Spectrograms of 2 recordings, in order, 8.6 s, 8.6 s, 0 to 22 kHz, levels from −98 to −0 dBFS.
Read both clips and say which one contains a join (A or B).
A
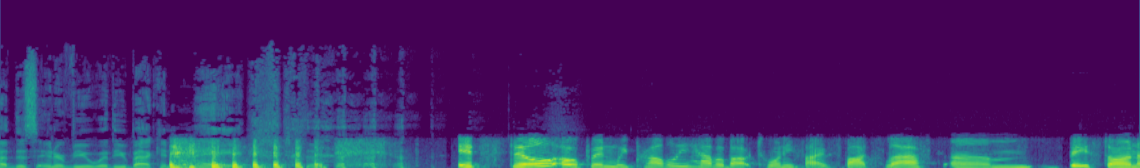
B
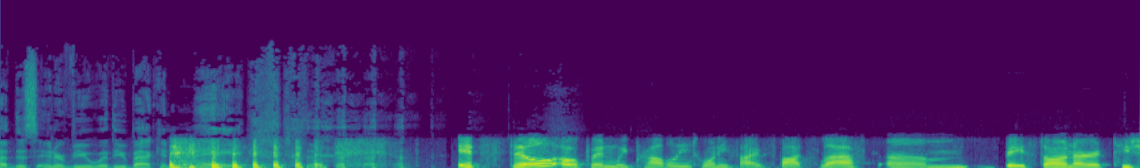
B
